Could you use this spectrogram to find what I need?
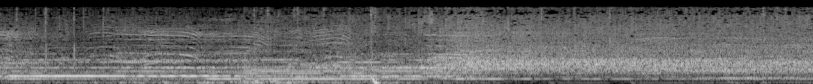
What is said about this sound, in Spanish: Es la ovación que recibía Simone Biles en su reaparición en unos Juegos Olímpicos tras haberse retirado de los anteriores por problemas de salud mental.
